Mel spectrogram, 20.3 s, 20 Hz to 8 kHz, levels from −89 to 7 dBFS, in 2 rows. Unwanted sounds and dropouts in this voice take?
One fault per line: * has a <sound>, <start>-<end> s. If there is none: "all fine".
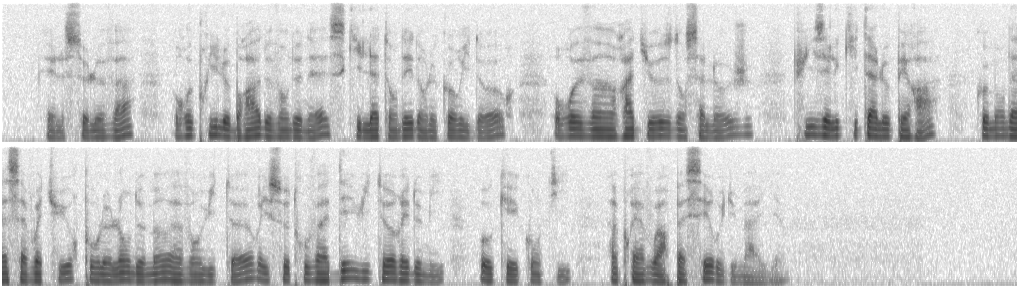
all fine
